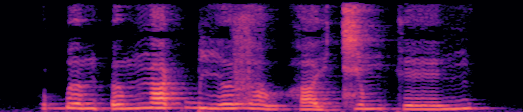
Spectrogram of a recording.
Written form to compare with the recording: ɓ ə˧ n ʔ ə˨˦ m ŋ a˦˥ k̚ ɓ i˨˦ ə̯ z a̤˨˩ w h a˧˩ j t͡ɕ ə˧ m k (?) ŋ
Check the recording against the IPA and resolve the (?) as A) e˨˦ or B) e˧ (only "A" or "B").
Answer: A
